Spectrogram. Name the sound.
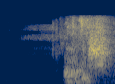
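dogs barking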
